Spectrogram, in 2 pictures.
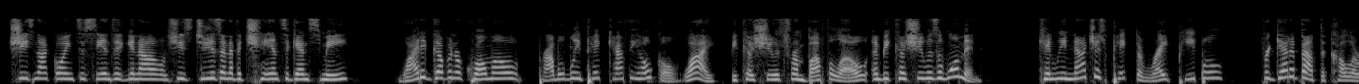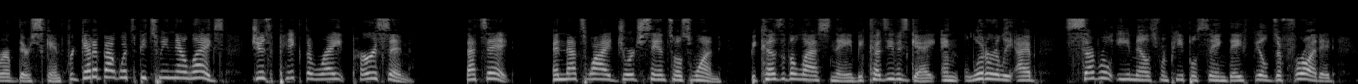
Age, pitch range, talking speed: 40-59, 190-255 Hz, 200 wpm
